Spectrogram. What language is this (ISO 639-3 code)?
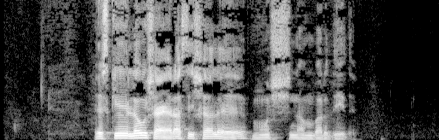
trw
